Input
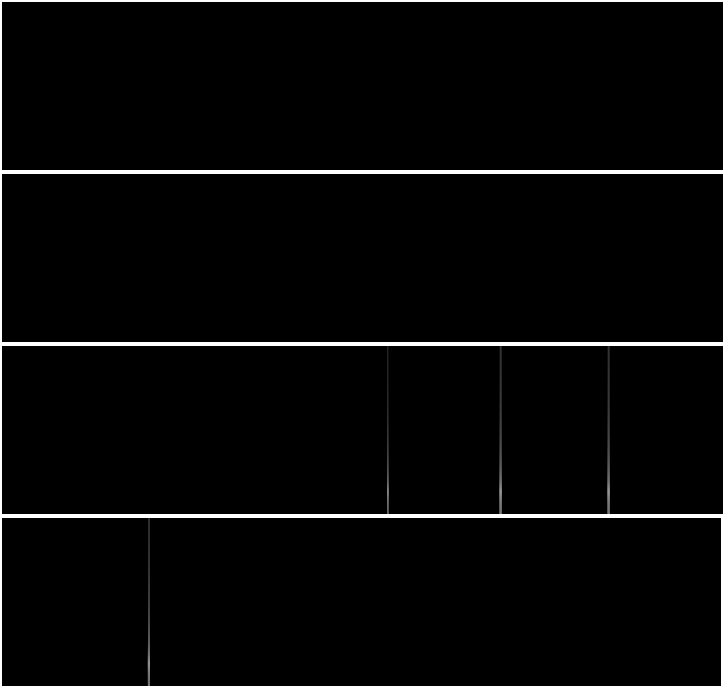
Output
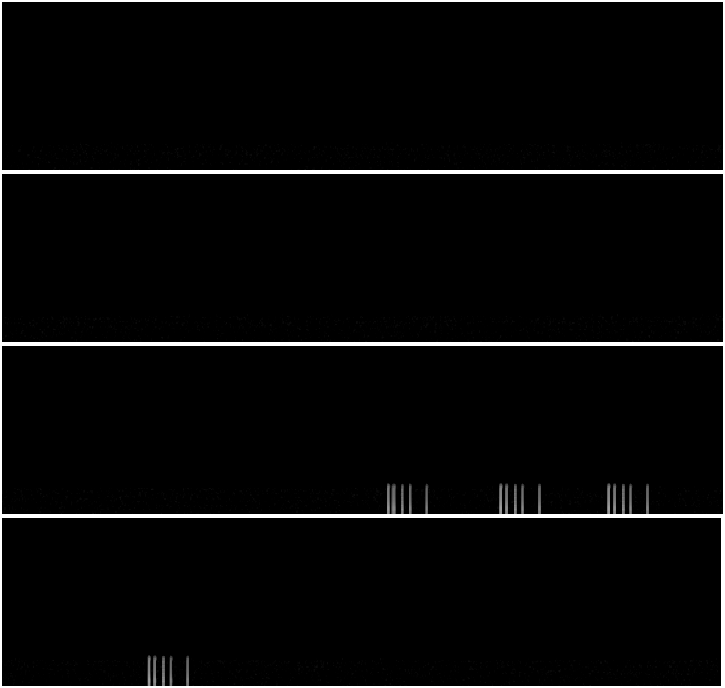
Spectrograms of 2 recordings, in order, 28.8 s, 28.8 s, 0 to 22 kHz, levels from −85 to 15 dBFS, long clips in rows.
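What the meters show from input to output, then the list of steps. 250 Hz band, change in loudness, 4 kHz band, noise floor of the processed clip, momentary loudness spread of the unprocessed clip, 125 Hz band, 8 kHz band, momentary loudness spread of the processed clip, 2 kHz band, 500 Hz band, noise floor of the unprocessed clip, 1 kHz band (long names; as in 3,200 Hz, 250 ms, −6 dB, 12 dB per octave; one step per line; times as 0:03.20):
+16.5 dB, +3.5 dB, −2.0 dB, −78 dBFS, 0 LU, +14.5 dB, below −20 dB, 14 LU, +6.0 dB, +18.5 dB, −78 dBFS, +17.5 dB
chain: high-pass filter 120 Hz
high-frequency loss of the air 69 metres
comb filter 7.1 ms, depth 65%
on a send: multi-tap delay 49/59/141/143/217/386 ms −15.5/−7/−13/−10/−9.5/−12 dB
on the sum: voice inversion scrambler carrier 3,700 Hz
level +6 dB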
